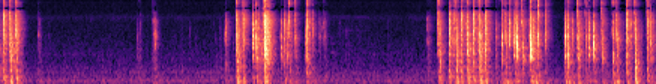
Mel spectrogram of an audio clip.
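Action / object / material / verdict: tap / plastic mechanical keyboard / plastic / none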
